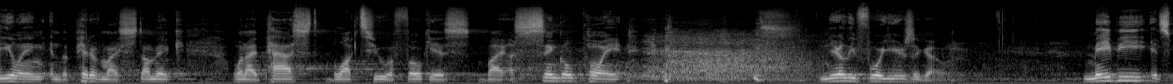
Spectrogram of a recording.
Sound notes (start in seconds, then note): 6.2 laughter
